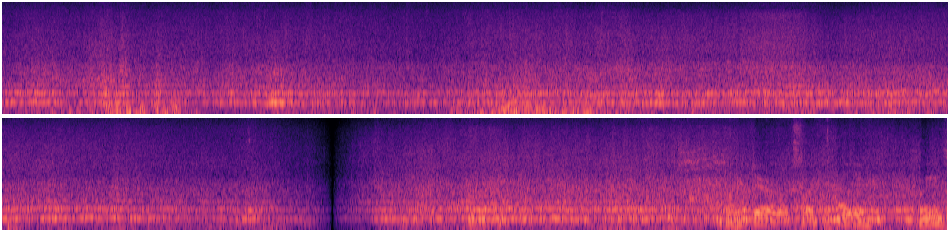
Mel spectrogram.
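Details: Honey bees from a crowded spring hive being split to prevent swarming, a continuous layered buzz with steady low and mid tones, momentary dropout near thirteen seconds before the drone swells back.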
